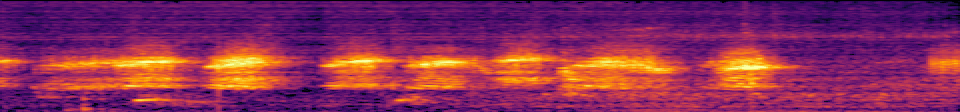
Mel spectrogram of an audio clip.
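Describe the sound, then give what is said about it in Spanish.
Frogs croak in an old, weed-hidden pool of long-stagnant water behind a kitchen, producing a steady series of raspy, rhythmic croaking bursts of similar length, with no talk. “Detrás de la cocina hay una piscina casi oculta entre la maleza. Lleva mucho tiempo con la misma agua empozada. Dentro está lleno de rana.”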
